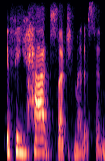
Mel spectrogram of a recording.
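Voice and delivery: usual speaking voice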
